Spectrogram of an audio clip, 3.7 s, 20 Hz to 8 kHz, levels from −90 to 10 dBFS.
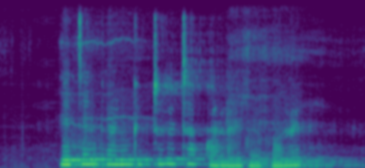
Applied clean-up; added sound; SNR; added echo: neural separator model SepFormer DNS4.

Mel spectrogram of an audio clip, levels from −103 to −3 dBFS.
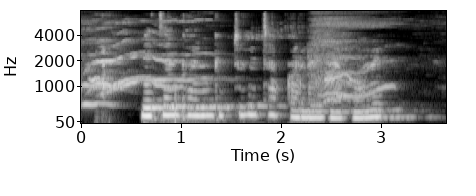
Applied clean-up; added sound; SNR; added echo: classical method WPE with log-MMSE.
